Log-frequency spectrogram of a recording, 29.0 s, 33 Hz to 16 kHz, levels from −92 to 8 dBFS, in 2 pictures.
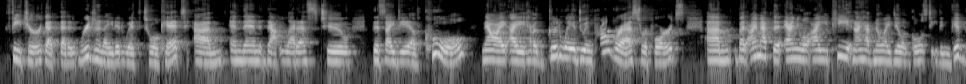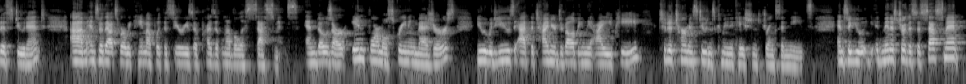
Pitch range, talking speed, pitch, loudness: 165-200 Hz, 190 wpm, 180 Hz, -20 LUFS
